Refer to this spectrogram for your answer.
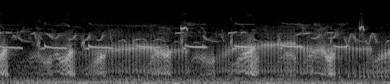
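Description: A chorus of frogs croaking steadily, with overlapping nasal calls repeating in quick pulses over a constant low background hum, moderately loud.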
